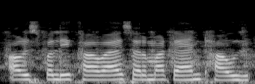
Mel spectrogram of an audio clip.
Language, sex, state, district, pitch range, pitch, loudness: Hindi, female, Uttar Pradesh, Saharanpur, 210-225 Hz, 215 Hz, -13 LUFS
